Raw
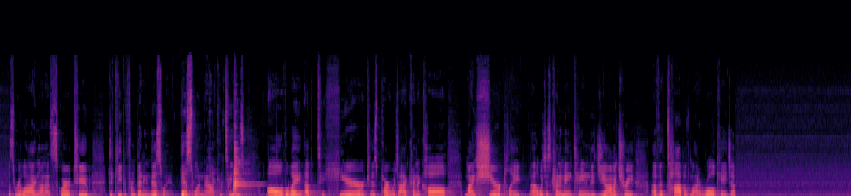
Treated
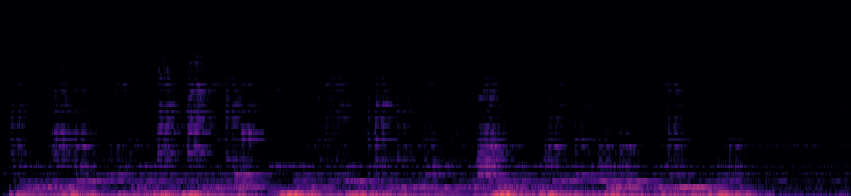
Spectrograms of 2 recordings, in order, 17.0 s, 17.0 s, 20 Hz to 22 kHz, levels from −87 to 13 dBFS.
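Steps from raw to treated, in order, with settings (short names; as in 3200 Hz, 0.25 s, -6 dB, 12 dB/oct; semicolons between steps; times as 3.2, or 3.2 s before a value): de-hum 45.72 Hz, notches 29; limiter -19.5 dBFS, peak gain reduction 11.5 dB; 7.15–8.18 negative-ratio compressor -35 dBFS, ratio -0.5; resonator 380 Hz, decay 0.37 s, harmonics odd, mix 100%; plate-style reverb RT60 1.6 s, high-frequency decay 0.45×, pre-delay 0.105 s, DRR -7 dB; gain -2.5 dB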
